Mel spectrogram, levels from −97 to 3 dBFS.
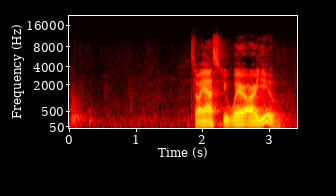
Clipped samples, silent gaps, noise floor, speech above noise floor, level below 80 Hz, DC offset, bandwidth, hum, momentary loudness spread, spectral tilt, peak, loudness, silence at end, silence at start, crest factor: under 0.1%; none; -71 dBFS; 43 dB; -62 dBFS; under 0.1%; 12 kHz; none; 11 LU; -6.5 dB/octave; -12 dBFS; -29 LUFS; 0.25 s; 0.05 s; 20 dB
